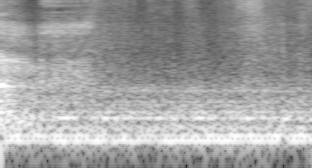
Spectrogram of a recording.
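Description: Faint steady background hiss with a low hum, as the last spoken word trails off at the start.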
